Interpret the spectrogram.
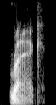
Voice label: "reck", British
